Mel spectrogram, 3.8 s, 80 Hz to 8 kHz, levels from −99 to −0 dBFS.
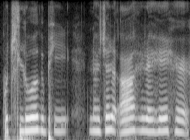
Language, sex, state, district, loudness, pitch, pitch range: Hindi, female, Bihar, Patna, -15 LUFS, 220 Hz, 210-225 Hz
